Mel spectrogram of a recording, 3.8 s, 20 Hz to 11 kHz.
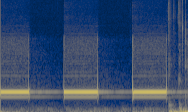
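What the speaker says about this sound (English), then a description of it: "It's almost like an old like 90s like hung up phone type sound, or ringing dial tone, whatever." An old 1990s-style hung-up phone beep plays as three evenly spaced, loud steady tones of equal length separated by short gaps, ending in a brief noisy burst, used as a sound effect in a music track.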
